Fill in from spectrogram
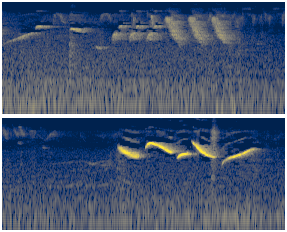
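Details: Green-winged saltator singing: a soft run of varied chirps and short buzzy notes for three seconds, a quiet gap, then a loud phrase of five or six clear, slurred whistles rising and falling, ending with a downward sweep.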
